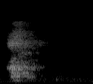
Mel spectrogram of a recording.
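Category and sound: human body sound, sneeze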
